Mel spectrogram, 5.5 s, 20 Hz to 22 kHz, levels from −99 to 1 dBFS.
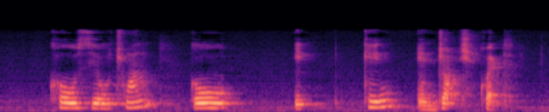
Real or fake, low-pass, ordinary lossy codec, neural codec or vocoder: fake; 7.2 kHz; none; autoencoder, 48 kHz, 32 numbers a frame, DAC-VAE, trained on Japanese speech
